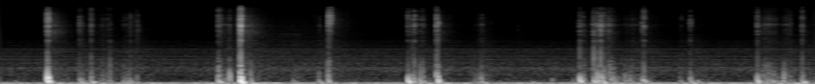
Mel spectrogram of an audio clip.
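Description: Long red nails tap and scratch the rough glitter coating of a small gold Christmas bauble held in both hands. The result is a series of short, dry, clicking taps at an unhurried, uneven pace, with soft scratchy rustling in between.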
